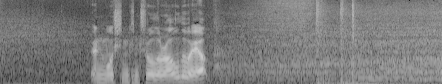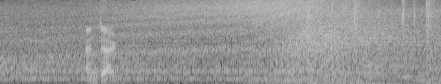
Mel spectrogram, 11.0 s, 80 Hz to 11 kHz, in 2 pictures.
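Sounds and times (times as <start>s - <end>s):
drone propellers whirring: 2.7s - 11.0s.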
